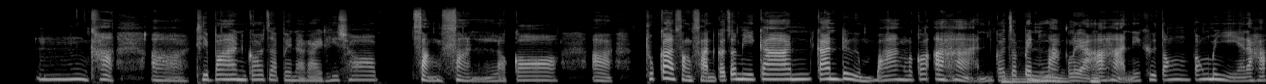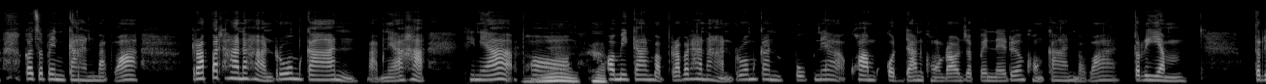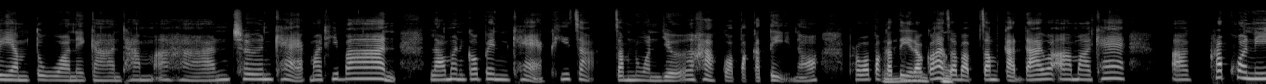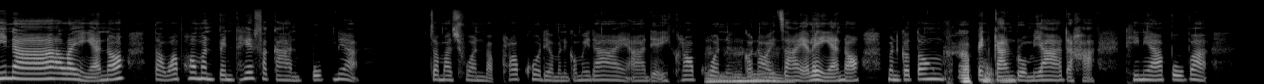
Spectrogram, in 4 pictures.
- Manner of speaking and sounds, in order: none
- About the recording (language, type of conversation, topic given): Thai, advice, คุณรู้สึกกดดันช่วงเทศกาลและวันหยุดเวลาต้องไปงานเลี้ยงกับเพื่อนและครอบครัวหรือไม่?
